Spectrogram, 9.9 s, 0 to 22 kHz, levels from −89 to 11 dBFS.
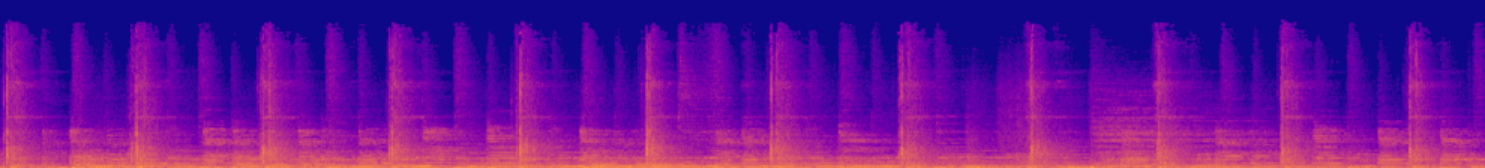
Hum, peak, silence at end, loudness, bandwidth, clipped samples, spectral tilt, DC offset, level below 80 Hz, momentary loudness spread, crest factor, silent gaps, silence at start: none; -2 dBFS; 0 s; -23 LUFS; 19 kHz; under 0.1%; -6 dB/octave; under 0.1%; -32 dBFS; 4 LU; 22 dB; none; 0 s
